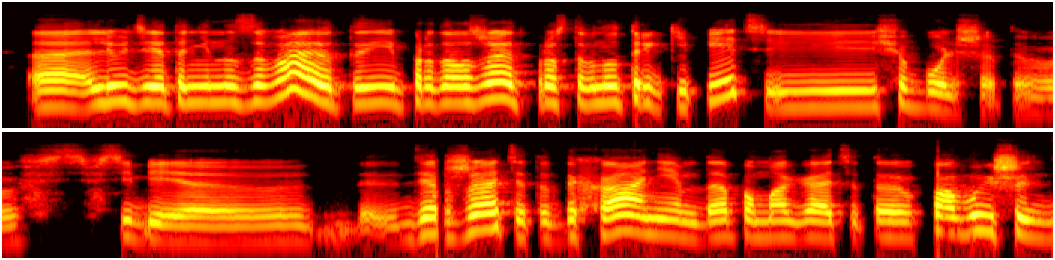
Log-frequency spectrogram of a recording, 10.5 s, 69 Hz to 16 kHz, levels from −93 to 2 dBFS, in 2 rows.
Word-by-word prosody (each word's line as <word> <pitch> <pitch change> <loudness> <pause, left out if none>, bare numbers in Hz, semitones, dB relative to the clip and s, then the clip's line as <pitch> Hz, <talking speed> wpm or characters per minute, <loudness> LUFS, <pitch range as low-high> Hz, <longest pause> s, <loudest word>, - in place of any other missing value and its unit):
э, 180 -2 +2
люди 215 0 +1
это 210 - +2
не 215 0 -1
называют 225 - +3
и 415 +1 0
продолжают 215 - +1
просто 210 -1 -2
внутри 215 +2 0
кипеть. 270 - -5
И 350 +1 -6
ещё 365 - -6
больше 170 -5 -6
этого 135 +1 -12
ф 145 - -21
в - - -17
себе, 155 -5 -5
э, 140 +1 -5
д 135 - -16
держать, 200 - +2
это 170 -1 -7
дыханием, 190 0 +2
да, 175 +2 -1
помогать, 175 -2 -1
это 170 0 -2
повыше, 205 -5 +1
200 Hz, 150 wpm, -22 LUFS, 170-230 Hz, -, называют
